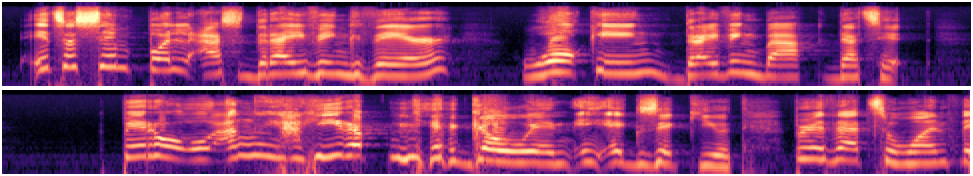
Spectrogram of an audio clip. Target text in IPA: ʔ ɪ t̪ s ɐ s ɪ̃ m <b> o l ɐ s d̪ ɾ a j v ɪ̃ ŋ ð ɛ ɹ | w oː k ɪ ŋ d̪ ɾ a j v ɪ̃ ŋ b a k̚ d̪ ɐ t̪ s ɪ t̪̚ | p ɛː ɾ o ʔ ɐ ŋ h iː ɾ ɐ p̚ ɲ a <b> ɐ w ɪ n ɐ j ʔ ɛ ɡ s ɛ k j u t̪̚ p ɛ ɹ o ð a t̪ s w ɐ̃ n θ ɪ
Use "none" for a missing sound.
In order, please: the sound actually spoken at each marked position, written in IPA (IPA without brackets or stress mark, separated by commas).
p, ɡ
